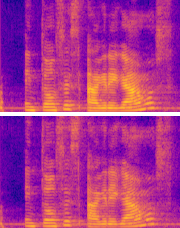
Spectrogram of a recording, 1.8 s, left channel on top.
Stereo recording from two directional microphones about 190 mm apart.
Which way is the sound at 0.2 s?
25° left (ahead or behind).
